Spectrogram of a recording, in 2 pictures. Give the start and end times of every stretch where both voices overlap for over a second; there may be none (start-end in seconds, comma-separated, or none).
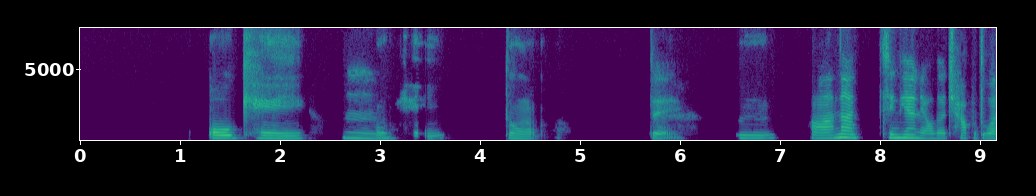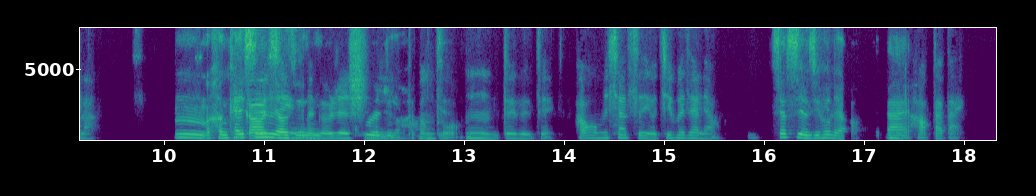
10.6-12.9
